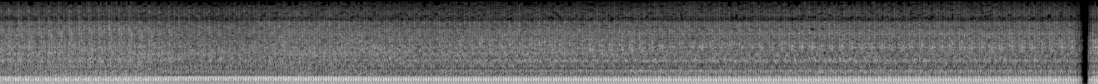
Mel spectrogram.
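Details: Nissan Urvan ZD30 diesel (possibly 2015) after a no-start repair in which a clogged, soot-filled part near a sensor was cleaned and refitted: steady, even diesel clatter at constant idle, no misses or hunting; healthy idle.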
